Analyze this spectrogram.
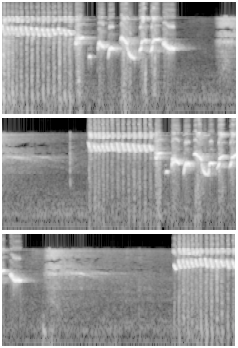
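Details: White-rumped shama song played to provoke a young bird into singing: loud repeated blocks of rapid high chattering and whistled slurs, interrupted by pauses holding a long high tone, with the pattern looping twice.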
